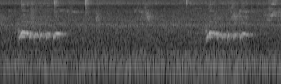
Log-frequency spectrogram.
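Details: Zebra dove, a local bird in full song, giving two trilled coo phrases roughly three seconds apart. Each opens with a brief higher note, then a rapid mellow purring roll lasting most of a second, over a steady low hum.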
